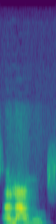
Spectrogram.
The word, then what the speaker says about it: Al-Anud: Let's listen to, do I pronounce it correctly? Alanut? Yes, Al-Anud. Alanut. Yes, it's like that.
